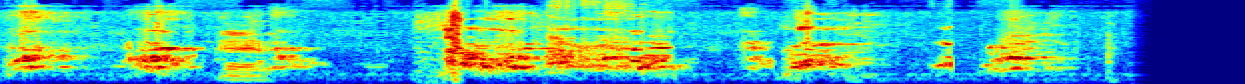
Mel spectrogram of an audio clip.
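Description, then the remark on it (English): A dog barks and yips in a quick, uneven series of about eight or nine fairly loud bursts over a faint steady low hum, ending abruptly. “This is why they said no dogs.”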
